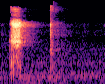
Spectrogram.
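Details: A Rottweiler puppy, playfully excited, hiccups with a sharp, breathy click followed by a fainter one.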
